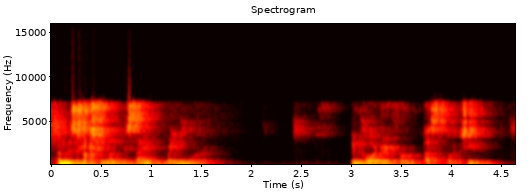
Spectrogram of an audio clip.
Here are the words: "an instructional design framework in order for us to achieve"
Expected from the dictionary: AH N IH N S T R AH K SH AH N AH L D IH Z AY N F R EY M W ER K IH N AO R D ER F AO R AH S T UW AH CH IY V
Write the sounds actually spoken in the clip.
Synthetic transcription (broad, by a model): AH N IH N S T R AH K SH AH N AH L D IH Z AY N F R EY M W ER K IH N AO R D ER F AO R AH S T UW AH CH IY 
